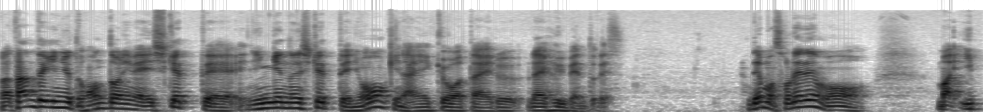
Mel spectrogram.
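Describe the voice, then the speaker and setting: Very wide pitch swings run through a man's very fast speech. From Japan. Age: 30s. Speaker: YouTube career advice host; career advice channel host. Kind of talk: casual vlog talk to camera; casual vlog chat. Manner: casual, with many fillers. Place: home room.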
